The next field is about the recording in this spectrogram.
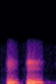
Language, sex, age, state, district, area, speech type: Bengali, male, 18-30, West Bengal, Bankura, urban, conversation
